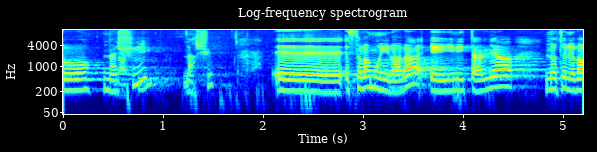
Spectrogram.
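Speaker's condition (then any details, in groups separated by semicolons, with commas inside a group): No condition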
